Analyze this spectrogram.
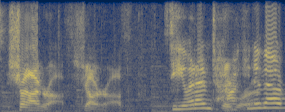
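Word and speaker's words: Sheogorath: Is that if how I it's needed pronounced? someone to say stuff about Elder Scrolls, I would be alive. Yeah, it's Shagorath.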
